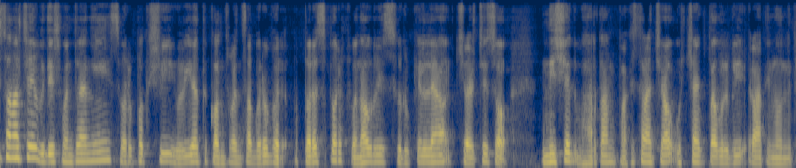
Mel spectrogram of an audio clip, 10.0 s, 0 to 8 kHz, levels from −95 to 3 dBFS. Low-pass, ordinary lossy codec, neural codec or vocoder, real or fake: 7.2 kHz; Opus, 64 kbps; codec, 44.1 kHz, 2.6 kbps, SNAC; fake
